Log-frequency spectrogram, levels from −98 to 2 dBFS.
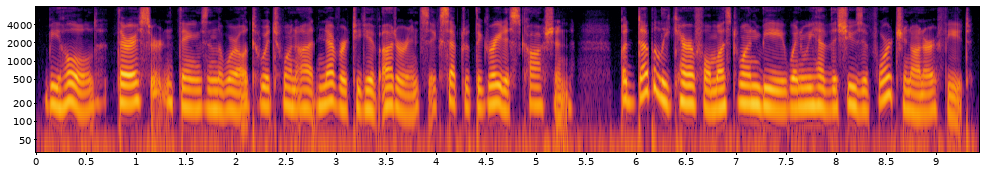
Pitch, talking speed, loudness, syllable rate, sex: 180 Hz, 230 wpm, -19 LUFS, 6.3 syllables/s, female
